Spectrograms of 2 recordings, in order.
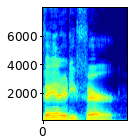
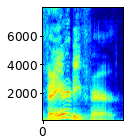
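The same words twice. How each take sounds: First: The stress falls on the usual syllables. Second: The stress falls on an unusual syllable.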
